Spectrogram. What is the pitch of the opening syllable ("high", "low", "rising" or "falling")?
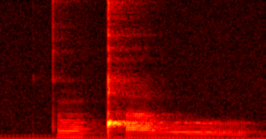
high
